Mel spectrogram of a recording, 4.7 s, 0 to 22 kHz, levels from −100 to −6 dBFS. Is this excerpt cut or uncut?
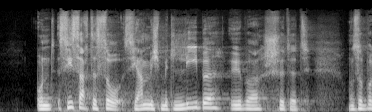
uncut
